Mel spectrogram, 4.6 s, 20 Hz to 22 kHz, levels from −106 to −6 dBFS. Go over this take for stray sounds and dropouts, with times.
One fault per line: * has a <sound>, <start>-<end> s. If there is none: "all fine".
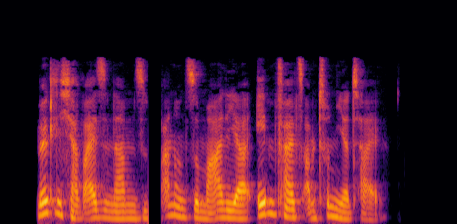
* has a dropout, 1.5-1.6 s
